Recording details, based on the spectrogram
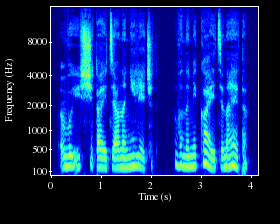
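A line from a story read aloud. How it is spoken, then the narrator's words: Whisper. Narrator (Russian): прошептала я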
